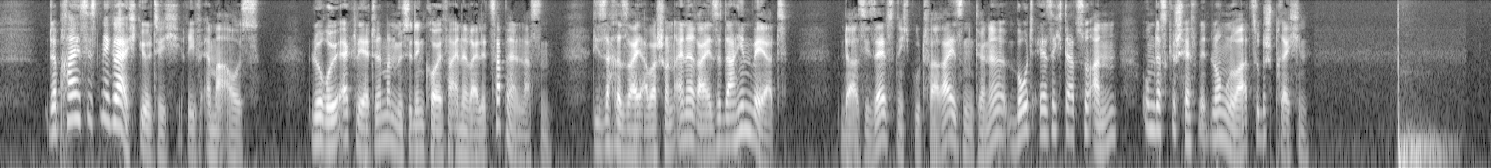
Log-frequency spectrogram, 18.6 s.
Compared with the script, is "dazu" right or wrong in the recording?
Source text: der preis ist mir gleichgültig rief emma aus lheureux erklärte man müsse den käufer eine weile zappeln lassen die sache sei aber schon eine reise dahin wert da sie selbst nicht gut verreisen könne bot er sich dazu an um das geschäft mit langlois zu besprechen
right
